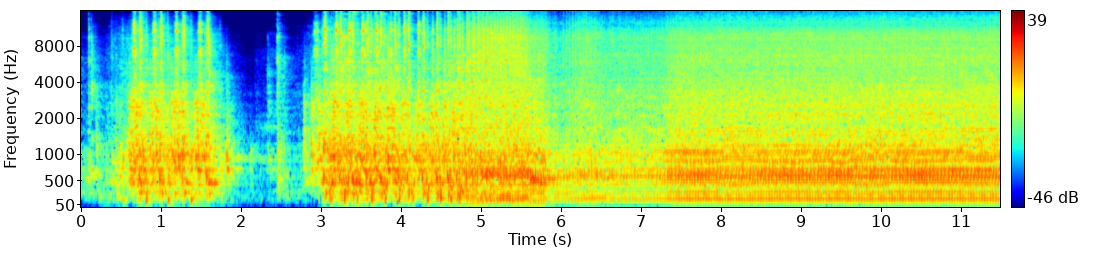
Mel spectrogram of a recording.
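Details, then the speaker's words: 2002 Coleman Powermate 5500 generator, after carburetor cleaning and motor mount repair, air filter off: catches after a few pulls, stumbles briefly, then settles into a smooth, steady, even run at full run without choke; healthy. "yeah that started very easily I had it on immediately put it to full run and it ran great so that's pretty nice that's very very nice"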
